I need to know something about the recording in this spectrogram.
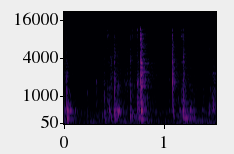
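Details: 2006 Maytag Ice2O MFI2568AES French door refrigerator; the ice dispenser latch clicks intermittently and the front display flickers, pointing to the temperature control board, which was replaced before for the same symptoms.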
